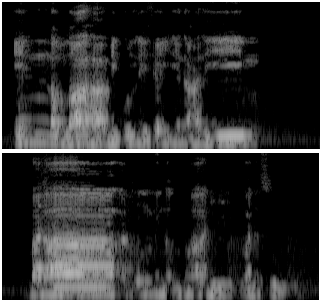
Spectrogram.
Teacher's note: اور تیسرا آپشن یہاں پہ یہ ہے کہ سکتہ کیا جائے، یعنی سانس توڑے بغیر ہلکا سا ٹھہر کر آگے سورہ توبہ کی آیت شروع کر دی جائے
